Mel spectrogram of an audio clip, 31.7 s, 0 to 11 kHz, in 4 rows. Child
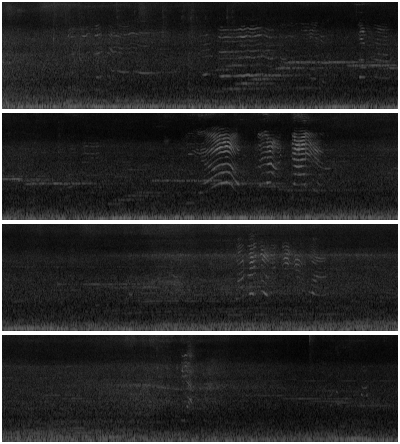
0:01.1 0:08.4, 0:11.3 0:14.6, 0:19.0 0:22.8, 0:26.4 0:28.3, 0:30.2 0:31.4

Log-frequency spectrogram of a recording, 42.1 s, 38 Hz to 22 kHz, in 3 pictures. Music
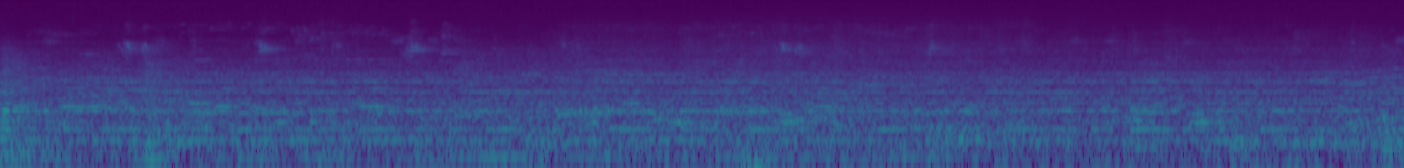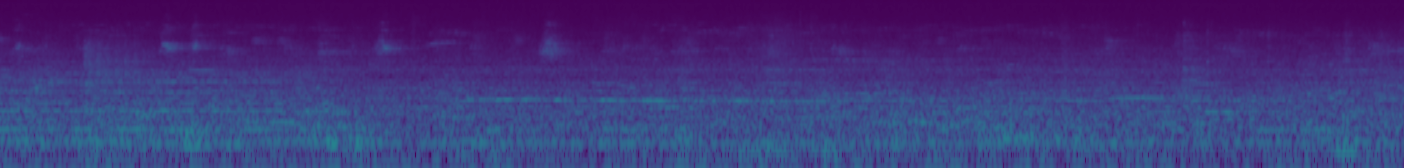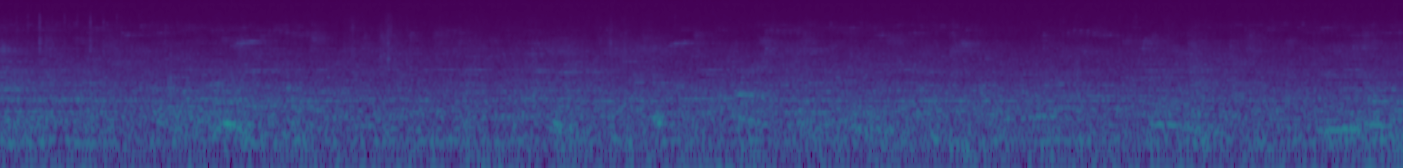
0:00.0 0:28.6

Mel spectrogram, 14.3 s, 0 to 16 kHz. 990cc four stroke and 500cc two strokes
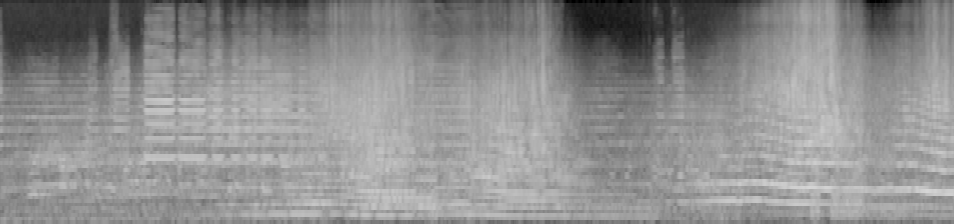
0:00.0 0:08.5

